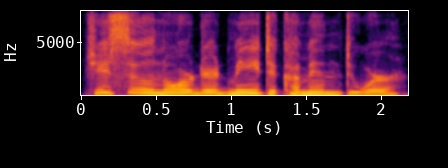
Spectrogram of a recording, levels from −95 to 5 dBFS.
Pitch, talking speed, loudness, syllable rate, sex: 225 Hz, 245 wpm, -13 LUFS, 5.3 syllables/s, female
